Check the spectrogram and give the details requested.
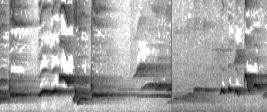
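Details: White-rumped shama master song meant to excite silent shamas into singing: sustained flute-like whistles held at steady pitches, stepping up and down, with a quick trill near the end and a low background hum.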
